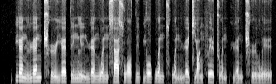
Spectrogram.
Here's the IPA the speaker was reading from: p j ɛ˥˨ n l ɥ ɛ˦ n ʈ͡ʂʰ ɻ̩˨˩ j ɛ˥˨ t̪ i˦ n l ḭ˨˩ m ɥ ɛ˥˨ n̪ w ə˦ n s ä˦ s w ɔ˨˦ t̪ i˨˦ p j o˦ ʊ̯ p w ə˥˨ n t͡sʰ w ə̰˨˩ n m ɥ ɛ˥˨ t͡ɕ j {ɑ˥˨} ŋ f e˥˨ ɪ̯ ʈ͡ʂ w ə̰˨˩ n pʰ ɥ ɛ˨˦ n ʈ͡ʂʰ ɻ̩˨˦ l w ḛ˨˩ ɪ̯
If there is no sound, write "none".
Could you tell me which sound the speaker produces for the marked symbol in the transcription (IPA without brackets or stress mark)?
ɑ˨˦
